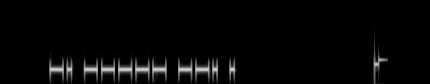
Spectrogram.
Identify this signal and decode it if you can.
Morse code, heard as a keyed tone, about 27 wpm, 700 Hz. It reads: N0GE
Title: USA Call Signs - 3x Character Spacing - 28wpm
